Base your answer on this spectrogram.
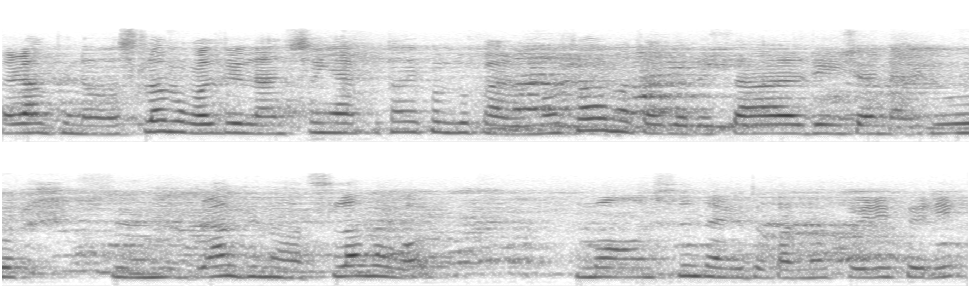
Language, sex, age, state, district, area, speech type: Nepali, female, 18-30, West Bengal, Darjeeling, rural, spontaneous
